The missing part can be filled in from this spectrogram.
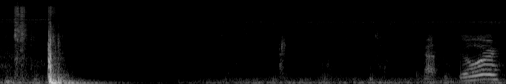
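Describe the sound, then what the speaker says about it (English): A car door thuds shut once, loud and close, followed by a quiet pause, then soft rustling, shuffling and a brief voice near the end. "Got the door."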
